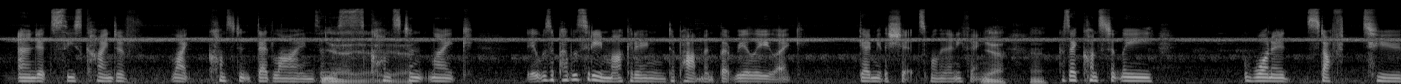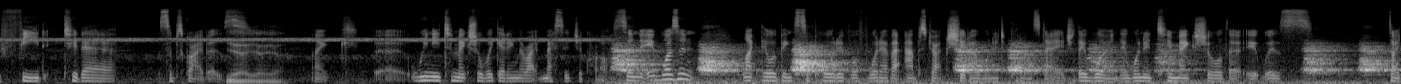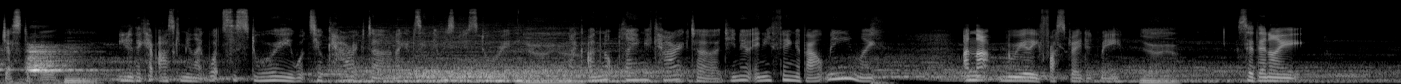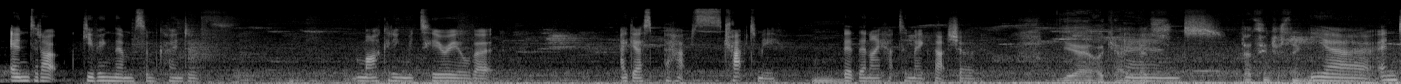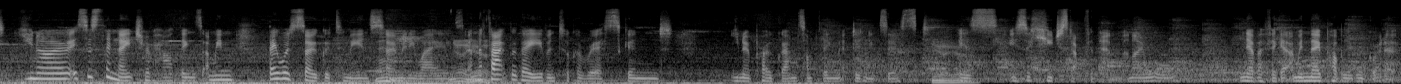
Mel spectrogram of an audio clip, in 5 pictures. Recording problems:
animal sounds; loud; throughout; 2 dB below the speech

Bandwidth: 14 kHz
